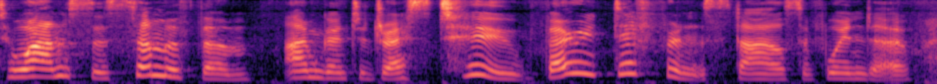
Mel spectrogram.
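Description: A woman speaks in a bright, sharp, upbeat tone at a moderate pace. Her pitch swings very widely and her loudness shifts a lot. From UK. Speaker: interior designer and TV presenter. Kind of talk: corporate customer advice presentation to camera. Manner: friendly, chatty, upbeat. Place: studio. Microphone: lapel.

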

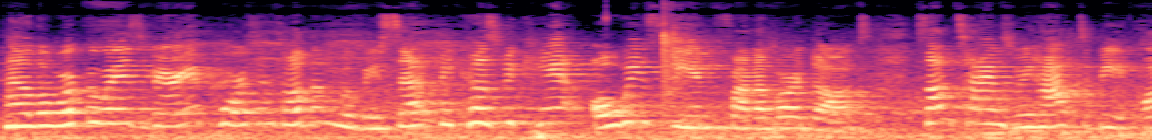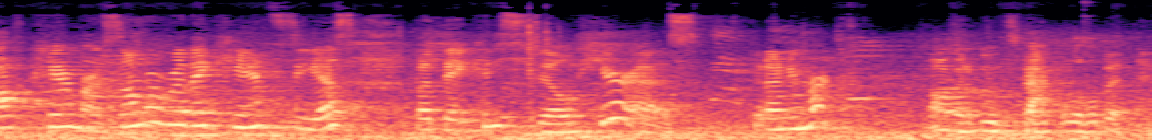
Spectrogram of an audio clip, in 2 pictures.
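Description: Very wide pitch swings at a very fast pace over noticeable background noise. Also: woman, high pitch for a woman. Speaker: animal trainer show host. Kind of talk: live show presentation. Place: stage.

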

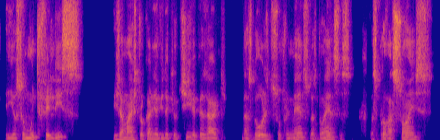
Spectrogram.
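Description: A fairly low, somewhat breathy male voice, monotone and flat, at a fairly slow pace. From Santa Catarina highlands, Brazil, German colony. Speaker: pastor. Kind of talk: testimony. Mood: earnest, reflective. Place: home room. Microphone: video call.

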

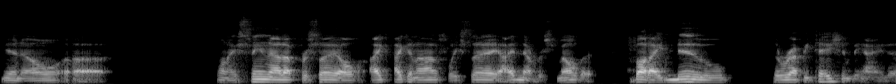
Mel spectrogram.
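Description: Fairly slow speech from a man with a fairly low voice and an American accent, against a quiet background. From Iowa. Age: 50s. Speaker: lure maker and trap builder; podcast guest. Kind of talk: casual chat. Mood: relaxed storytelling. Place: home room. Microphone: video call.

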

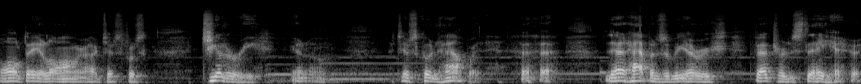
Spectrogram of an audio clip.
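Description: Faint music plays in the background as a man with an American accent speaks at a fairly slow pace, with long, frequent pauses. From United States. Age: 80s+. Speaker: war veteran. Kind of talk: interview answer. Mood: somber, reflective. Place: home room.

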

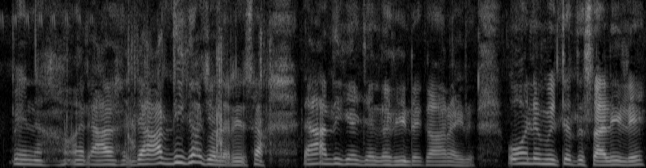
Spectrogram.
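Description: A woman speaks over noticeable background noise. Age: 50s. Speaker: vlogger. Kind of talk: walking vlog. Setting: outdoors.

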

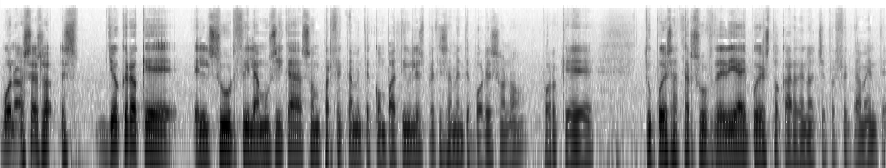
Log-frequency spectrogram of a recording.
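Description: Light background noise sits behind a man speaking in a normal speaking voice. He talks at a fairly quick pace. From Getxo area, Basque Country, Spain (English parents); Basque Country, Spain. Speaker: singer and songwriter in a band. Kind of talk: interview. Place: waterside. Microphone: handheld.

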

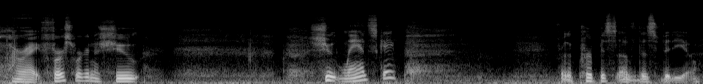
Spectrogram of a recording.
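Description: A man speaks over light background noise, the sound dry with no echo. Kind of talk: tutorial. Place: street.

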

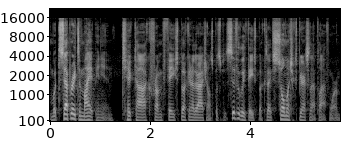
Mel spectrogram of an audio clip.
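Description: At a very fast pace, a man talks with vocal fry. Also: ordinary pitch variation, quiet background. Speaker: online marketing tutor; ad marketing creator. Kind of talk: screen-share tutorial; tutorial. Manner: casual with filler words. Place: home room. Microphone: studio mic.

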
